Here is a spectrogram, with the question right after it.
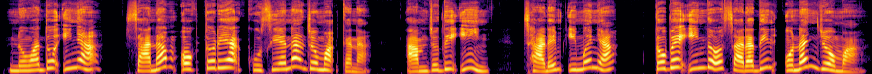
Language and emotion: Santali, happy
